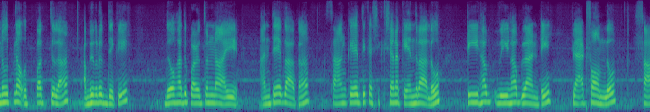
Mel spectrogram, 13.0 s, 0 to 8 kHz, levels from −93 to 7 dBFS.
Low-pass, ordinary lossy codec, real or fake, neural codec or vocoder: none; none; fake; codec, 16 kHz, 2 kbps, X-Codec, HuBERT features, trained on general audio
